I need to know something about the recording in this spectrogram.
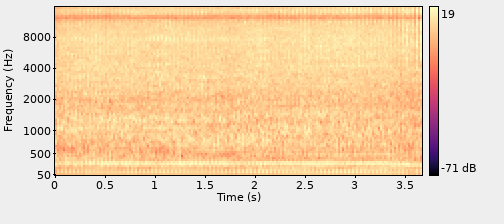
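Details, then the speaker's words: Briggs & Stratton auto-choke mower engine, hot, about 85°F, final test after service: steady, even drone with constant pitch, no misses or surging, revs drop cleanly at shutdown; auto choke working, running healthy. "and it fires up perfect fires up like a gem so it's running great ready to go"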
